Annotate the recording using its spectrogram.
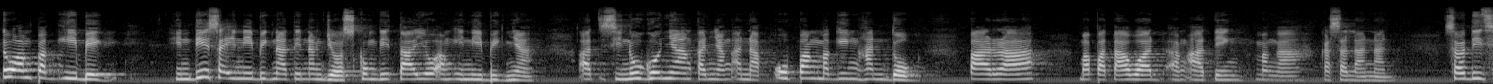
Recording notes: Recorded live at The Shepherd Of Faith Family Church on June 26, 2022.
